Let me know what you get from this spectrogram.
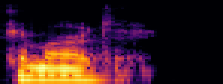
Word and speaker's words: Kimarite: There are not enough Kimarite. – Okay. – Or Kimarites, if you're in Texas. – Kimarite. – Kimarites. No, don't pronounce that middle one. It's silent. That Kimrat.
